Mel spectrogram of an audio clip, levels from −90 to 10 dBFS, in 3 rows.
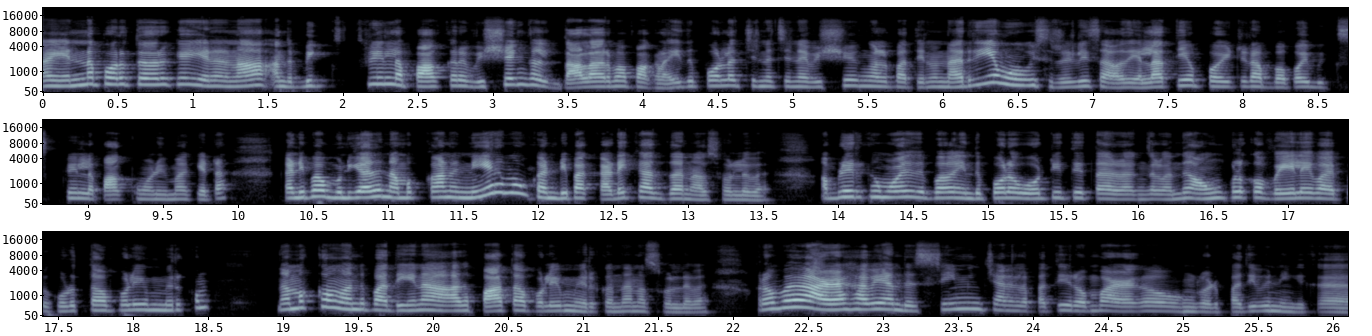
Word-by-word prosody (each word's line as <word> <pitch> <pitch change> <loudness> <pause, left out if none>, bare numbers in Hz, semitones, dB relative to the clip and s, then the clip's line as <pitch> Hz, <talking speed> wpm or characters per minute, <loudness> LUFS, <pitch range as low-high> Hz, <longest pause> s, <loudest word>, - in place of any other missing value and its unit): அ - - +3
என்ன 265 +5 +1
பொறுத்த 300 -1 +3
வரைக்கும் 295 0 0
என்னன்னா, 225 0 +2 0.2
அந்த 220 -2 -3
பிக் 230 0 -5
ஸ்க்ரீன்ல 310 -1 -1
பாக்குற 215 +3 +4
விஷயங்கள் 285 +2 0
தாராளமா 210 +5 +4
பார்க்கலாம். 170 -4 -2
இது 220 - -8
போல 240 +1 0
சின்ன, 225 -1 -8
சின்ன 215 -1 -5
விஷயங்கள் 230 -2 -5
பாத்தீங்கன்னா, 200 +1 -6
நெறைய 265 - +3
மூவிஸ் 255 -4 -2
ரிலீஸ் 220 +3 -7
ஆவுது. 180 +1 -2
எல்லாத்தையும் 225 +6 0
போய்ட்டு 215 0 -4
நம்ம 190 -3 -4
போய் 205 -1 -3
பிக் 185 - -13
ஸ்க்ரீன்ல 225 -3 -6
பாக்க 185 0 -1
முடியுமான்னு 190 0 -9
கேட்டா, 220 +5 -5 0.4
கண்டிப்பா 255 +5 +5
முடியாது. 255 +4 +5
நமக்கான 250 +2 +1
நேரமும் 435 - +2
கண்டிப்பா 235 -1 +2
கெடைக்காது 235 +4 +1
தான், 205 -3 -1
நான் 170 0 -7
சொல்லுவேன். 165 -3 -8 0.3
அப்படி 265 +4 +1
இருக்கும்பொழுது 270 -1 -1
இப்போ, 240 0 +2
இதுபோல 235 +2 0
ஓடிடி 240 +2 -6
தளங்கள் 190 -1 -4
வந்து, 225 +4 -4
அவங்களுக்கும் 245 +1 -3
வேலை 230 +2 +2
வாய்ப்பு 195 -3 -3
குடுத்தா 205 +3 -3
போலயும் 235 0 -4
இருக்கும். 325 +9 -9 0.5
நமக்கும் 315 +4 +1
வந்து 260 -1 0
பாத்தீங்கன்னா, 225 +1 +1 0.2
அத 210 - +2
பாத்தா 205 +3 +4
போலயும் 200 +2 -5
இருக்கும்ன்னு 175 +1 -10
தான், 190 - -8
நான் 185 0 -15
சொல்லுவேன். 160 0 -11 0.4
ரொம்பவே 335 +6 +6
அழகாவே, 255 +2 +6
அந்த 220 -4 -6
ஸ்ட்ரீமிங் 275 +2 -8
சேனல 210 -4 -7
பத்தி 185 +5 -10
ரொம்ப 200 +2 -6
அழகா 190 +1 -3 0.2
உங்களோட 175 -2 -10
பதிவ 195 +4 -9
நீங்க 165 -2 -14
க - - -9
225 Hz, 170 wpm, -23 LUFS, 195-255 Hz, 0.5 s, ரொம்பவே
